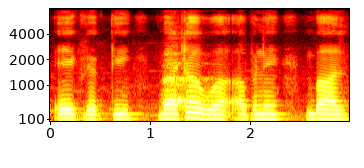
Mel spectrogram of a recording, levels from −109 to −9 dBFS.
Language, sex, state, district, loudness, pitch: Hindi, male, Chandigarh, Chandigarh, -15 LUFS, 120 Hz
